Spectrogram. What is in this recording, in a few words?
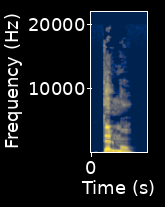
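"tellement", French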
